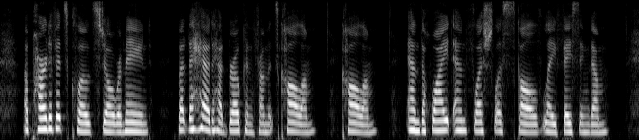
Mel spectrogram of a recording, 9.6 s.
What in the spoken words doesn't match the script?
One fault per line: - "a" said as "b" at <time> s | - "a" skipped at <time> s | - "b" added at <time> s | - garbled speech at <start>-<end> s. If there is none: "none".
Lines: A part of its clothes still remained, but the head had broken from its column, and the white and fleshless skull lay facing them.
- "column" added at 5.1 s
